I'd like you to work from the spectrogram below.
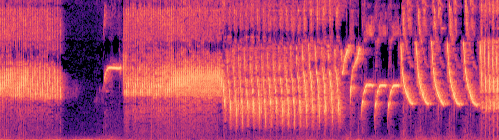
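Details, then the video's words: Canary master song with ngeriwik sounds, played so young canaries learn quickly: a fast buzzy trill, a brief pause, a thin whistle, then rapid rattling trills and a series of loud descending sweeping notes. "PANCINGAN SUARA KENARI PAUD CEPAT BELAJAR BUNYI NGERIWIK || MASTERAN KENARI PAUD"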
